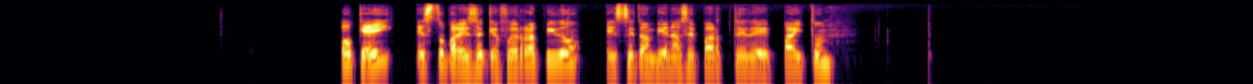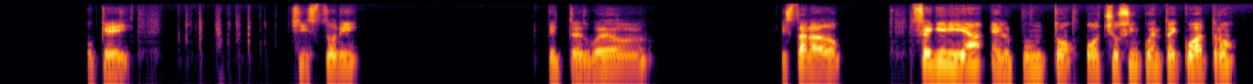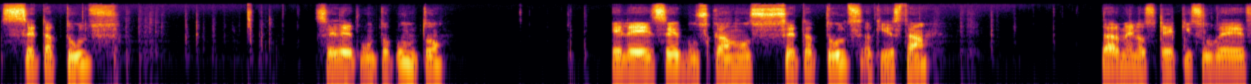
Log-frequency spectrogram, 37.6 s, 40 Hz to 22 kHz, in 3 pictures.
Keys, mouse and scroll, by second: 13.6 click, 14.1-15.2 typing, 15.3 Return, 22.6 click, 25.6 click, 27.2-28.5 typing, 30.0-30.9 typing, 33.1 click, 34.0 click, 34.8-36.7 typing.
